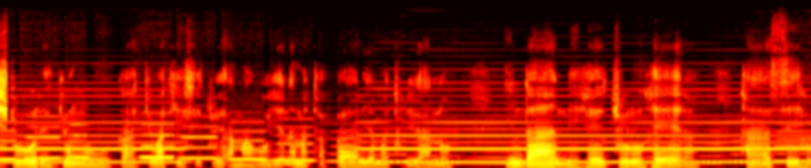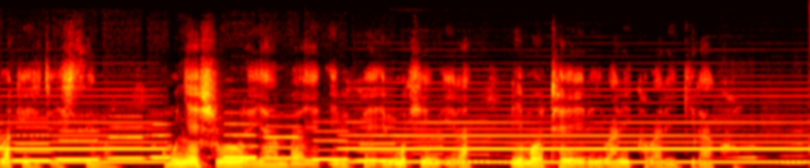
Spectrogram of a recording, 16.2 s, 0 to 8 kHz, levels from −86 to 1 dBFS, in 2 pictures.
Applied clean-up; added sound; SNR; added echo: none; Wind instrument, woodwind instrument + Wind instrument, woodwind instrument; 1 dB; none.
